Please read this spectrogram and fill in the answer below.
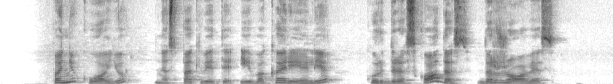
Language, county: Lithuanian, Alytus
